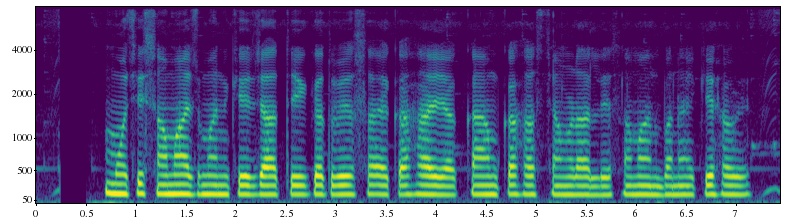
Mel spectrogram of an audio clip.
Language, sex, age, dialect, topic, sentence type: Chhattisgarhi, male, 18-24, Northern/Bhandar, banking, statement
